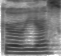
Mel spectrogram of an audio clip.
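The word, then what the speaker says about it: GroES: this this complex and basically the grow yel grow yes complex so the way you spell that is gr R and then capital e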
